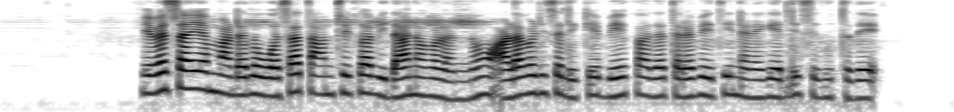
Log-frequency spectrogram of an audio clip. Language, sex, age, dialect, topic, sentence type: Kannada, female, 36-40, Coastal/Dakshin, agriculture, question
